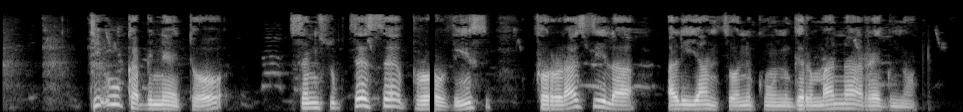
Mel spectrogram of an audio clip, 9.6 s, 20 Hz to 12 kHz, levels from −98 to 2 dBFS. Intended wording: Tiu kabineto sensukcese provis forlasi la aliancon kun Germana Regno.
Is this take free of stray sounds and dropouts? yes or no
no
